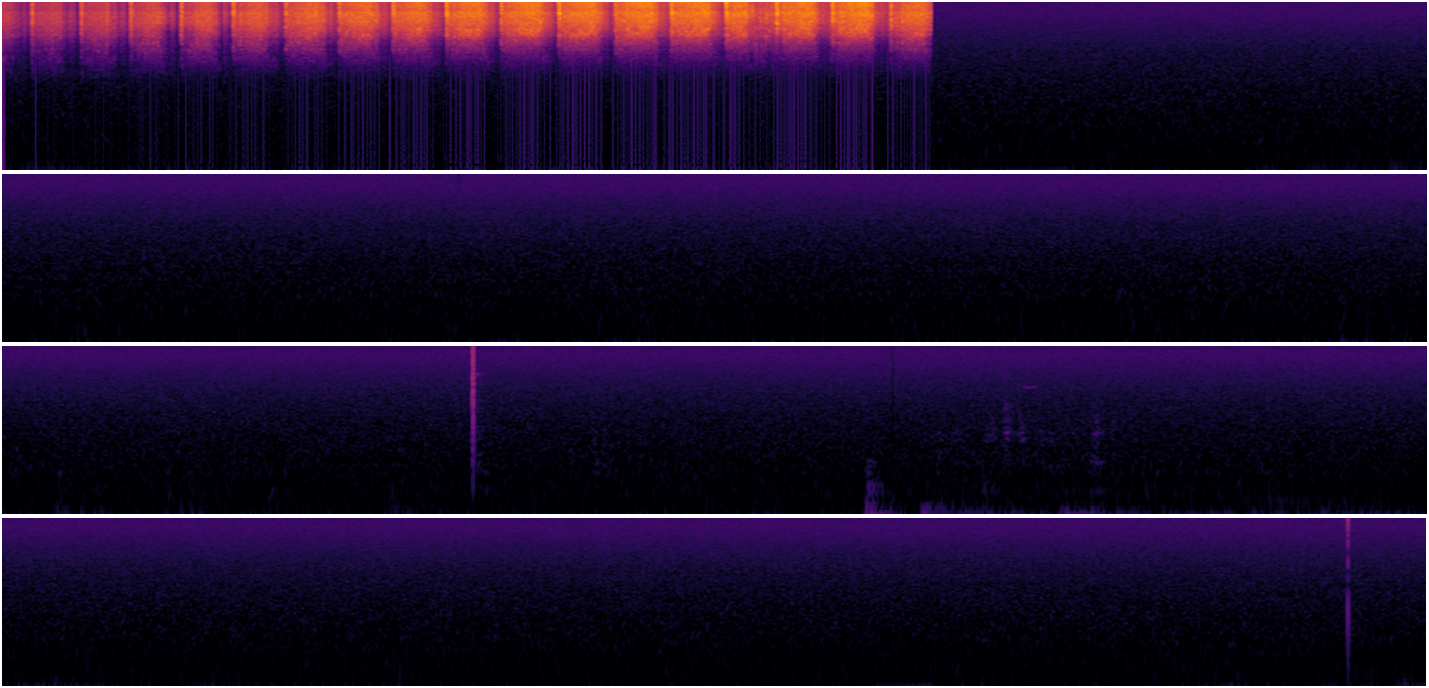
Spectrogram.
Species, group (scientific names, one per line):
Chorthippus mollis
Orthoptera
